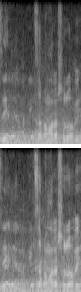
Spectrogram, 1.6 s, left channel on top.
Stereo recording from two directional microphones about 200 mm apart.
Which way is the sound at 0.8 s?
20° left (ahead or behind).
